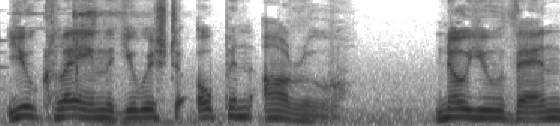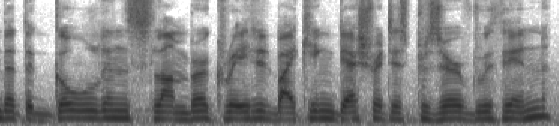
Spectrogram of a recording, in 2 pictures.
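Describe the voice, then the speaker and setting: An actor playing a refined, dry and haughty ancient sage in a video game, speaking in a measured, eloquent way. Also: male voice, mid-range voice, a little hiss or hum, lightly acted. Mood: grave, formal. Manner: measured, eloquent, dryly condescending. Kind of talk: game voice acting.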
